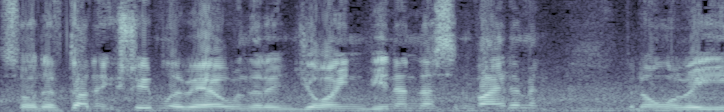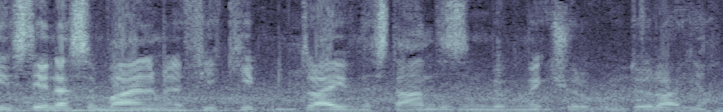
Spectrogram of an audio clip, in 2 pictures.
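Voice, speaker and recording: A man's voice: medium pitch, fairly even intonation, very fast. A Scottish man in his forties, a football manager giving a post-match interview outdoors, frank and repetitive, with many eh and listen fillers. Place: outdoors beside a football pitch. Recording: outdoor noise with passing traffic.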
